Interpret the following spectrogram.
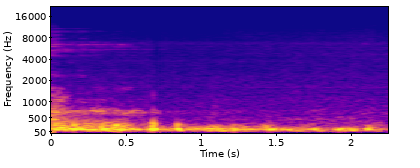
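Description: Low, steady rumble of room noise picked up by the lecture-hall microphone, with a few faint, short sounds over it.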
